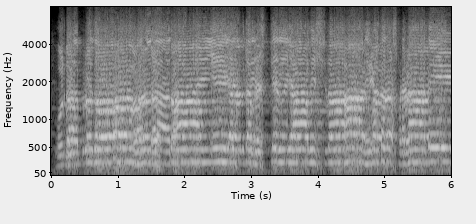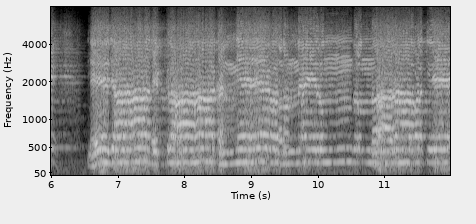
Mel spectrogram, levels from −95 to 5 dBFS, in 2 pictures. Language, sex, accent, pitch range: Hindi, male, native, 230-235 Hz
